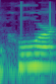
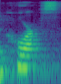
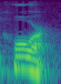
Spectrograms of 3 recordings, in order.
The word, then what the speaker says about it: Corps: to join the Marine corpe you don't pronounce the S it's kind of a French thing so the expedition was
